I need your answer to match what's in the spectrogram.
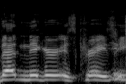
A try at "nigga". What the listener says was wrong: Don't say it with such a hard R. Nigga. Nighhhh. Nigga. Nigga. Nigga.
